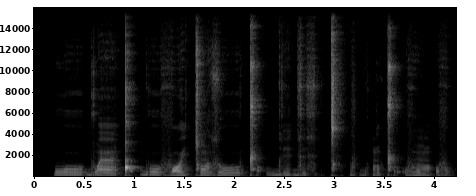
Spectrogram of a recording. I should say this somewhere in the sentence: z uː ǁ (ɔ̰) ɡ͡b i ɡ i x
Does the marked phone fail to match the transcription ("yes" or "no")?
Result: no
